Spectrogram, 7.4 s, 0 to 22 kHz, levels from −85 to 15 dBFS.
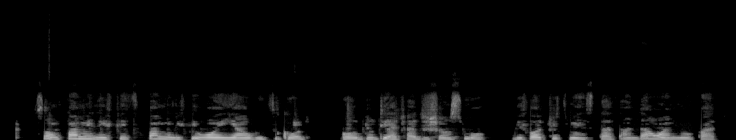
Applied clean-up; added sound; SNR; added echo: neural mask model Resemble Enhance denoiser.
